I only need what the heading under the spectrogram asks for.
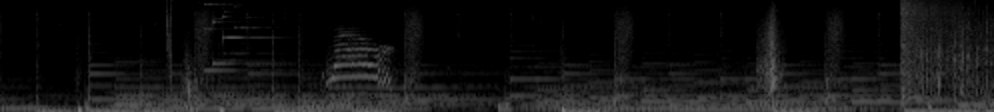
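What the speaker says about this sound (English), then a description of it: "Cat." Several cat meows from the game Super Auto Pets ring out over steady game music with chiming notes, followed by a brief burst of noise at the end.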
